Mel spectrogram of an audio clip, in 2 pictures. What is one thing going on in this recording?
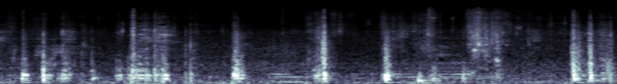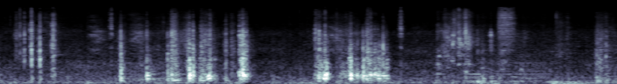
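Plastic baskets clatter and knock as they are handled up close.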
